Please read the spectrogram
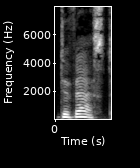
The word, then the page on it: divest: American English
